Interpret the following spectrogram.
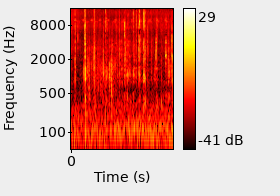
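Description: A horse being led at a walk, with its handler, over a dirt track: irregular sharp clicks and crunches of hooves and footsteps, several a second.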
